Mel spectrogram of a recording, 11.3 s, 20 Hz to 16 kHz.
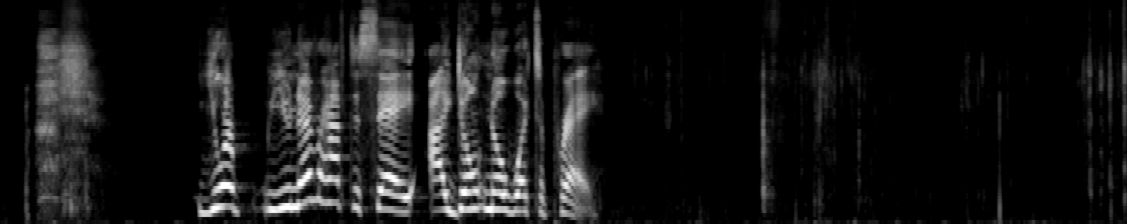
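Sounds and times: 
speech: 2.0s - 6.0s
sheet of paper with written prayers rustling and crinkling as handled: 6.2s - 11.2s.

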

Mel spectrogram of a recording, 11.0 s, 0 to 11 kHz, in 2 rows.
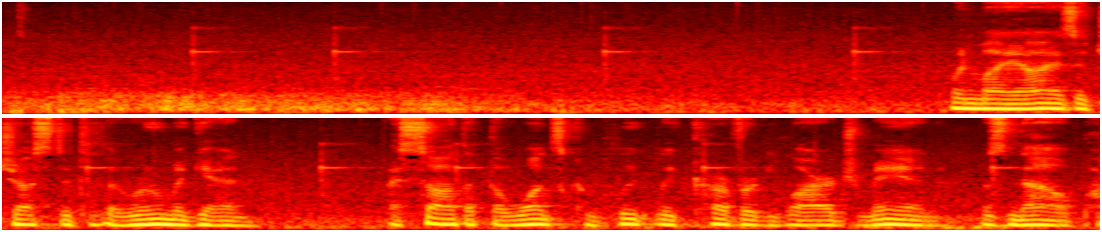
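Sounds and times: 
deep continuous rumble of thunder: 0.0s - 6.0s
speech: 4.8s - 6.8s, 7.4s - 10.9s.

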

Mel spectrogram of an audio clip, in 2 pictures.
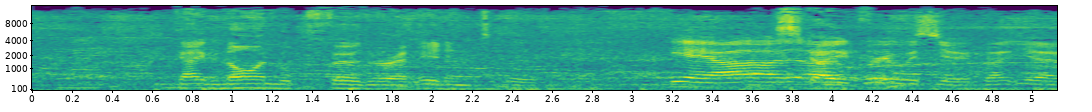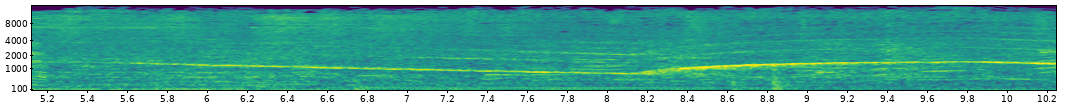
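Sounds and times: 
speech: 0.7s - 5.4s
fire engine siren wailing: 4.3s - 10.2s.

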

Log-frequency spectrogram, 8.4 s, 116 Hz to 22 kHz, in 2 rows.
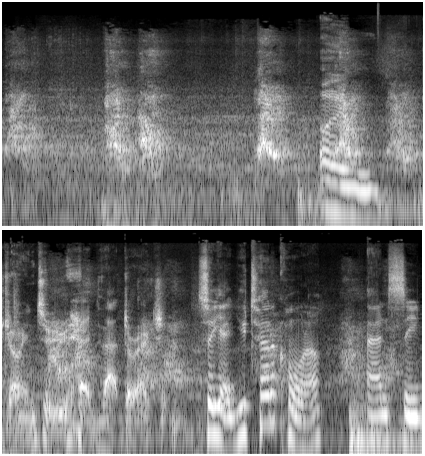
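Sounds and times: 
dog barking: 0.0s - 1.8s, 2.6s - 6.2s, 6.8s - 8.0s
speech: 3.2s - 8.4s.

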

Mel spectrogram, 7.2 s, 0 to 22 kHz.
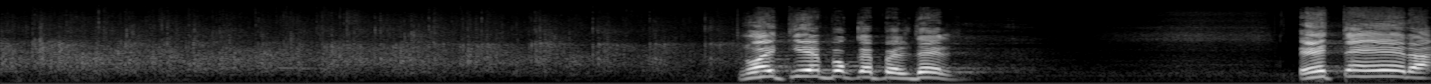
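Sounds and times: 
audience applauding during a Spanish-language sermon: 0.0s - 4.0s
speech: 3.7s - 4.9s, 6.5s - 7.1s.

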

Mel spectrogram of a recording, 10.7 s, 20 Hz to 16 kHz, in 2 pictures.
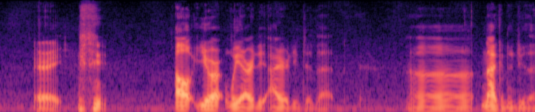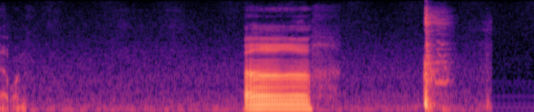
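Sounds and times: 
speech: 0.3s - 1.2s, 1.8s - 3.4s, 4.1s - 5.7s, 7.8s - 8.6s
person making a short voiced hum-like sound: 4.1s - 4.7s, 7.8s - 8.7s
person coughing: 9.6s - 10.0s.

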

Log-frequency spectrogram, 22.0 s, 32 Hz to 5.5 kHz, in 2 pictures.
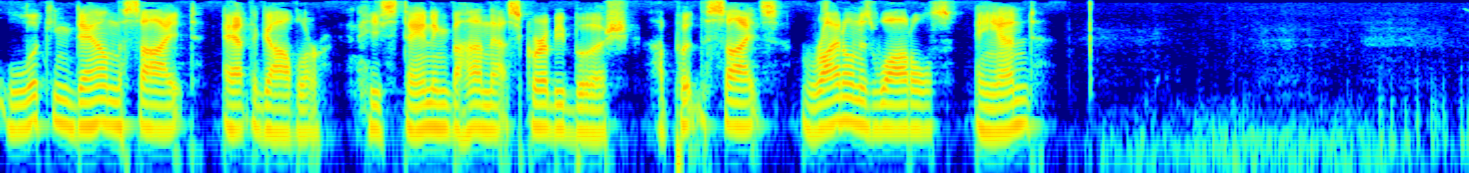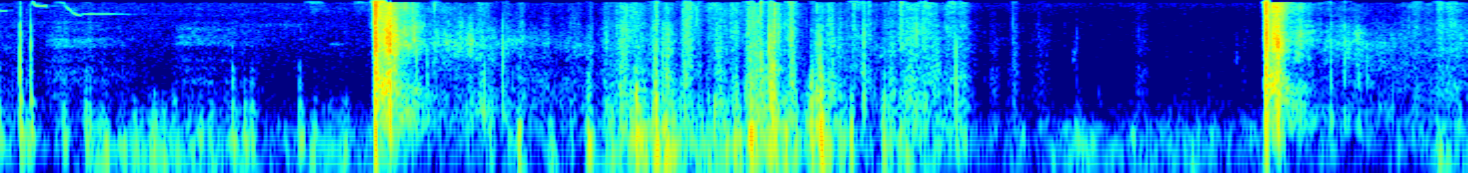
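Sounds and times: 
speech: 0.0s - 7.9s
shotgun blasts fired at a turkey gobbler: 13.8s - 14.9s, 20.5s - 21.5s
irregular rustling: 14.5s - 18.9s.

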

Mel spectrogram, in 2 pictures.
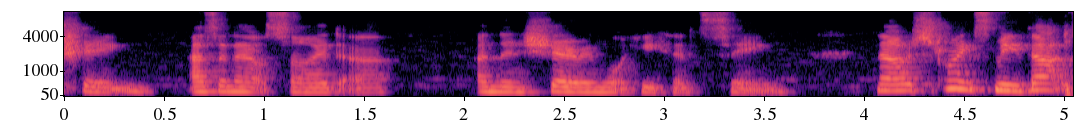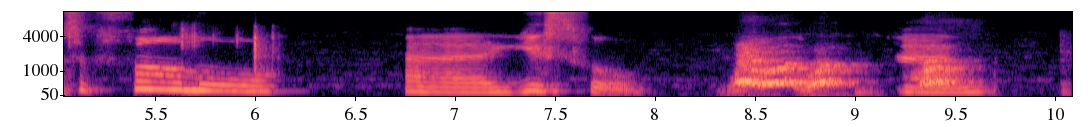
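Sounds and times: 
speech: 0.1s - 6.2s, 6.8s - 9.8s
dog barking: 8.4s - 9.7s.

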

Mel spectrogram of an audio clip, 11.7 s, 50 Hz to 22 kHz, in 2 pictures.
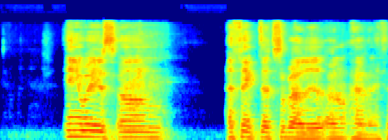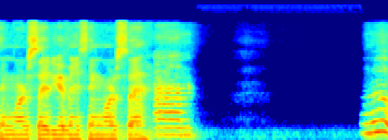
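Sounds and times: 
short vocal sound: 1.0s - 2.5s, 3.4s - 8.0s
speech: 1.0s - 2.5s, 3.4s - 8.8s
loud drawn-out yawn with sliding pitch: 1.3s - 2.4s.

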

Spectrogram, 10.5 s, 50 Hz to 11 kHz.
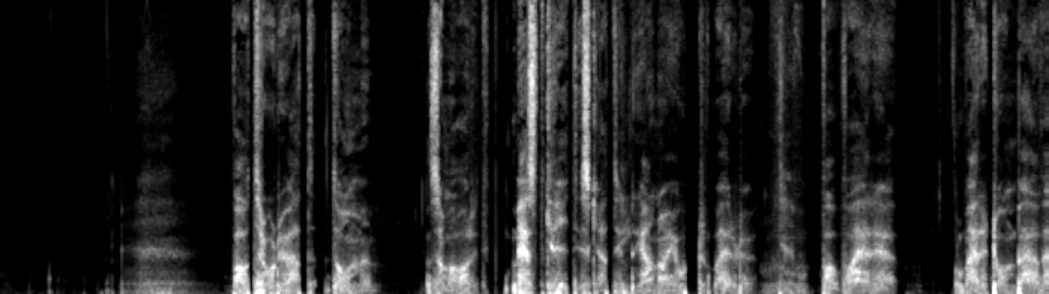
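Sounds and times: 
chewing a peach: 0.5s - 1.3s, 3.3s - 4.3s, 8.9s - 10.2s
speech: 2.4s - 9.0s, 9.6s - 10.4s.

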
